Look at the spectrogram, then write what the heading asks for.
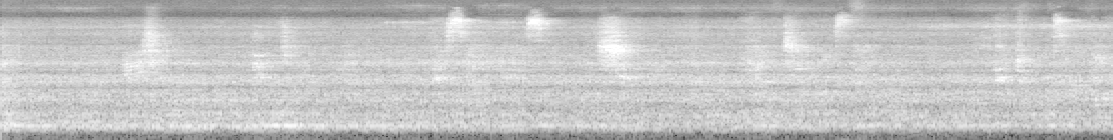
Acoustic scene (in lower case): subway train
